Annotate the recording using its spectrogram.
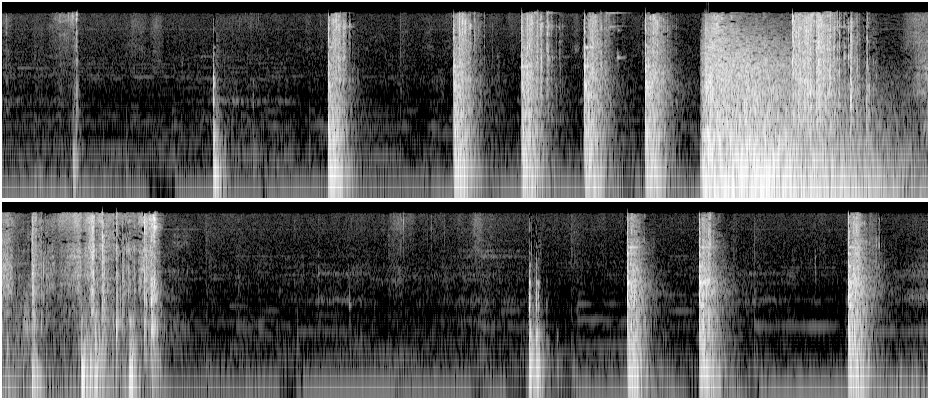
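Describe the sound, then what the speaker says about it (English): Sharp metal hammer strikes on a grommet setting tool land one after another at an irregular pace, close and loud, with a burst of crunching noise in the middle. "So you just hammer it a few times, hammer it really hard"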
